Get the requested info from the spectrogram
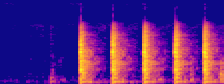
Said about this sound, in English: I knock on the door.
